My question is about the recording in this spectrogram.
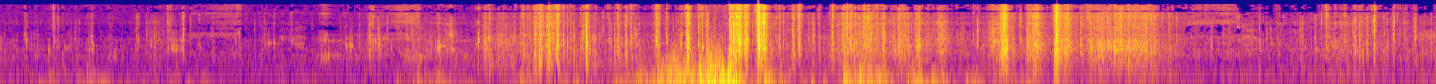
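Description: Dry palm leaves crackling and rustling as hands pick apart roasted food laid on them. The sound grows loud through the middle, with a heavy rumble from the camera being handled up close, then settles back to faint crackles.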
